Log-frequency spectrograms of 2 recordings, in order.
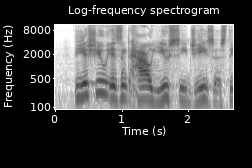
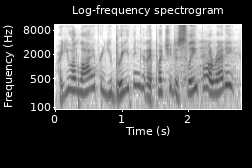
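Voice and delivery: high, quick, softer mock concern; teasing check-in; 10 semitones higher, 4 dB quieter, faster than usual. Real, not acted. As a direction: prod a sleepy crowd in a high voice. Teasing an unresponsive congregation.

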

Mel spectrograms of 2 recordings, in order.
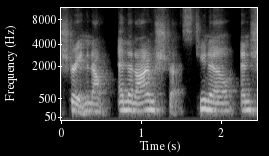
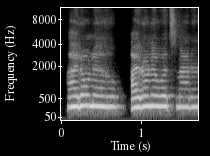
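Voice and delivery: higher, louder imitation of crying upset; mock-distraught, pitched up and pushed; retold tearful upset; 7 semitones higher, 5 dB louder than usual. New mother crying to her mom, retold as tearful upset. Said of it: "I was crying".

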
